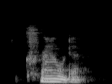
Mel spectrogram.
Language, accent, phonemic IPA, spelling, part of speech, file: English, Southern England, /ˈkɹaʊdə(ɹ)/, crowder, noun, LL-Q1860 (eng)-crowder.wav
- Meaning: 1. One who crowds or pushes 2. One who plays on a crwth (Welsh string instrument); a fiddler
